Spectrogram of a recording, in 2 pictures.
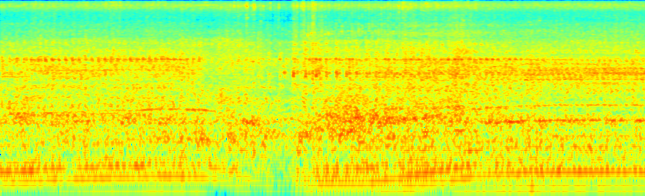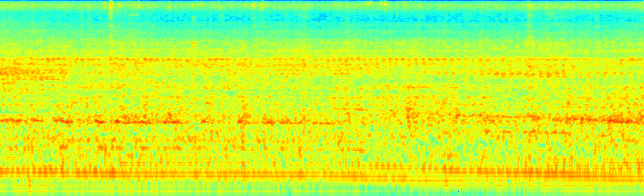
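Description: A tractor's wheels rumble over a bumpy dirt track.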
